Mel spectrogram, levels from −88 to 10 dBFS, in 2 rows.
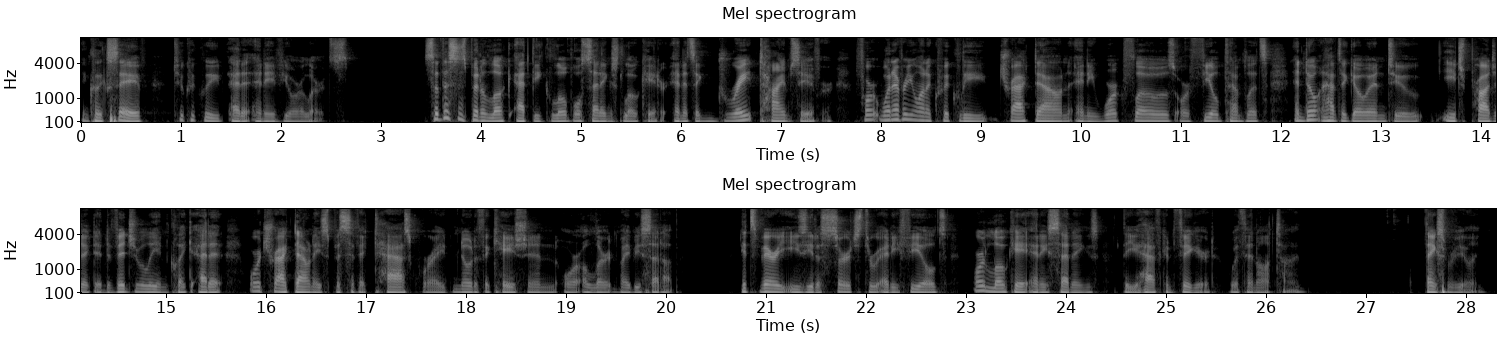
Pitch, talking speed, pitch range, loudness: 120 Hz, 185 wpm, 110-135 Hz, -36 LUFS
